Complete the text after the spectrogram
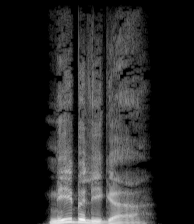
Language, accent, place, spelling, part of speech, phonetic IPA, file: German, Germany, Berlin, nebeliger, adjective, [ˈneːbəlɪɡɐ], De-nebeliger.ogg
- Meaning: inflection of nebelig: 1. strong/mixed nominative masculine singular 2. strong genitive/dative feminine singular 3. strong genitive plural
